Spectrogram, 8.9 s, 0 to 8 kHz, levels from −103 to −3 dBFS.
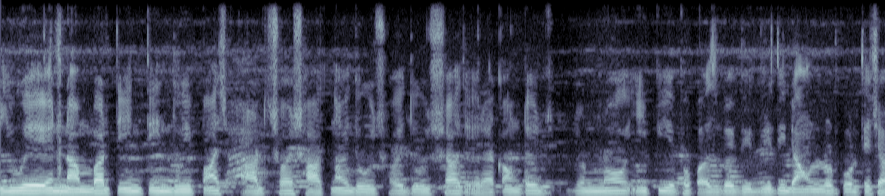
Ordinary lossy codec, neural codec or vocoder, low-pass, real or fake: none; none; none; real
